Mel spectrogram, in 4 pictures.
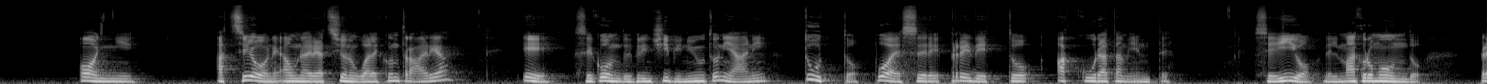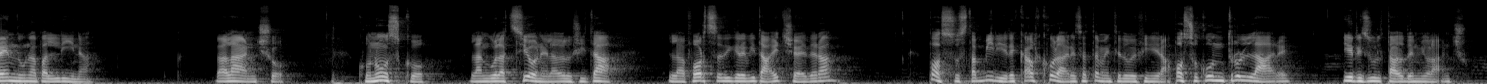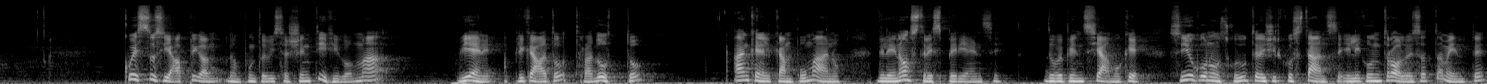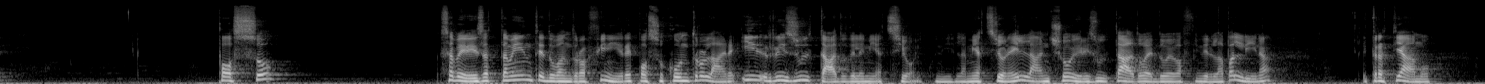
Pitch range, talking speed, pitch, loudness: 125-160 Hz, 115 wpm, 140 Hz, -22 LUFS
